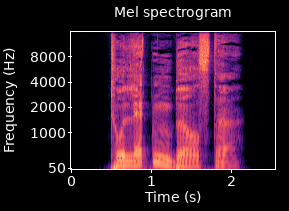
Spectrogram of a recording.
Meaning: toilet brush
- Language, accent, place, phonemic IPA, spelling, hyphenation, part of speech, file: German, Germany, Berlin, /to̯aˈlɛtn̩ˌbʏʁstə/, Toilettenbürste, Toi‧let‧ten‧bürs‧te, noun, De-Toilettenbürste.ogg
